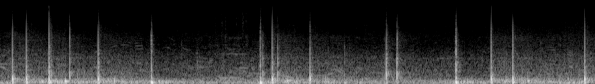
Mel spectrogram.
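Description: Low booms from the fireworks rumble and echo between the bangs.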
